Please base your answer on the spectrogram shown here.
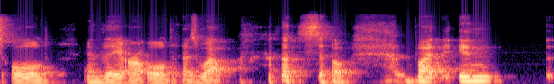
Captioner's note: laughs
